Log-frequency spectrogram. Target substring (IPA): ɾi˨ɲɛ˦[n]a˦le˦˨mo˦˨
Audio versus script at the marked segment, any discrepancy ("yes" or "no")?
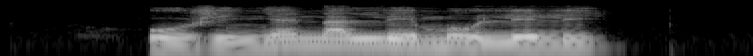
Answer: no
